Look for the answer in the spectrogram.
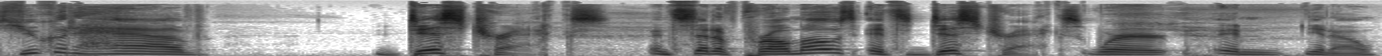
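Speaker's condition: No condition

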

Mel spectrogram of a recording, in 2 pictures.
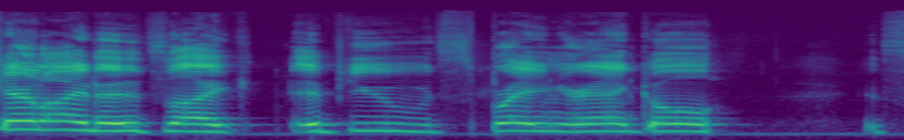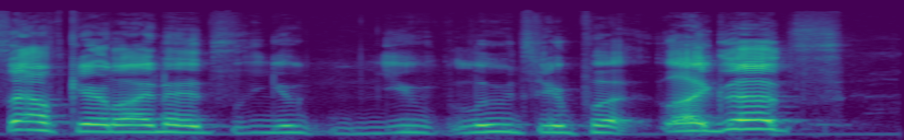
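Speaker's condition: Cerebral palsy; wheelchair user

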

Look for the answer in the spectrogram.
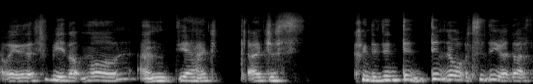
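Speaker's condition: Cerebral palsy; cerebral palsy from birth

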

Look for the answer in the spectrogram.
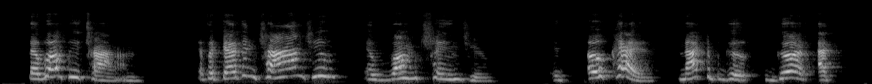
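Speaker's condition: Deafness, sensorineural hearing loss; hears nothing without it

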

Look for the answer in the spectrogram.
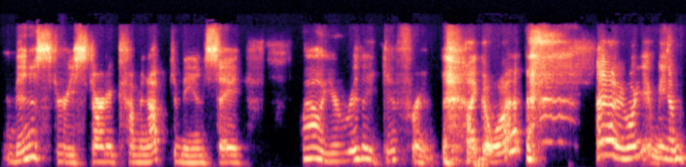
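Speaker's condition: Cleft palate; congenital, extremely severe

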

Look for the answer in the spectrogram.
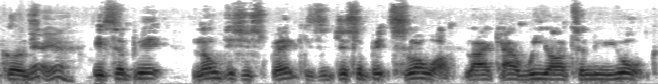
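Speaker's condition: No condition

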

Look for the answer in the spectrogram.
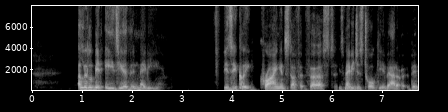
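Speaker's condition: Laryngeal cancer; in voice box

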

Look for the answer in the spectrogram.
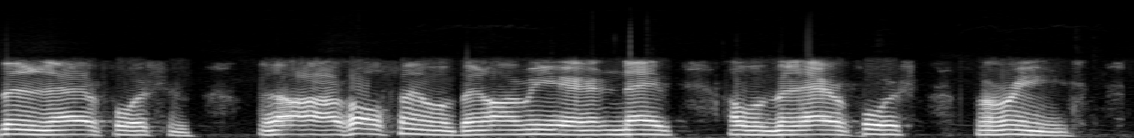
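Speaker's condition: Speech impediment; cause unclear

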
